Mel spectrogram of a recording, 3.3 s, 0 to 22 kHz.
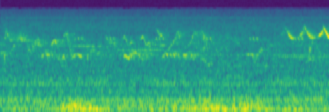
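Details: At a fence-post nest near Queen's University Biological Station in spring 2006, banded Black-capped Chickadee parents feed their nestlings. Soft, high, wavy squeaking notes rise and fall almost continuously over a faint low rumble.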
